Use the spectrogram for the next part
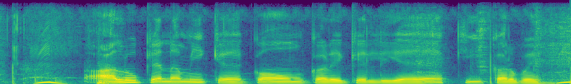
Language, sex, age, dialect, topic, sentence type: Maithili, male, 31-35, Bajjika, agriculture, question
